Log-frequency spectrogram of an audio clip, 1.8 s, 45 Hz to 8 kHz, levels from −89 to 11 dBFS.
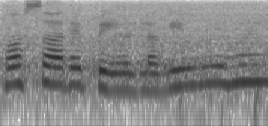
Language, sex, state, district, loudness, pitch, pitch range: Hindi, female, Chhattisgarh, Bilaspur, -16 LUFS, 245 Hz, 215-260 Hz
